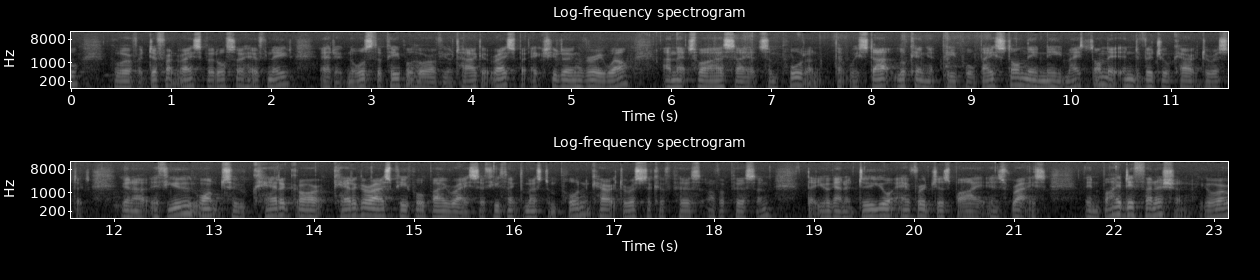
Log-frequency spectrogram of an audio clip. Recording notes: In a fiery interview recorded at Waitangi.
